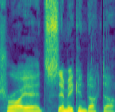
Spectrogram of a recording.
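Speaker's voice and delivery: put-on radio announcer voice. Dave is asked to say the company name again in his radio voice; radio voice. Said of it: "that radio voice".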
